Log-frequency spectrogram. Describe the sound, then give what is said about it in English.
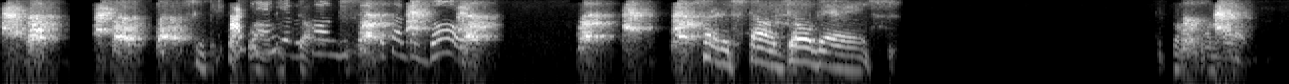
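A dog barks and yips in rapid bursts, some with whiny rising tones, then falls quiet for a few seconds before one last short flurry. “Yeah, we're gonna put the dog in there.”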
